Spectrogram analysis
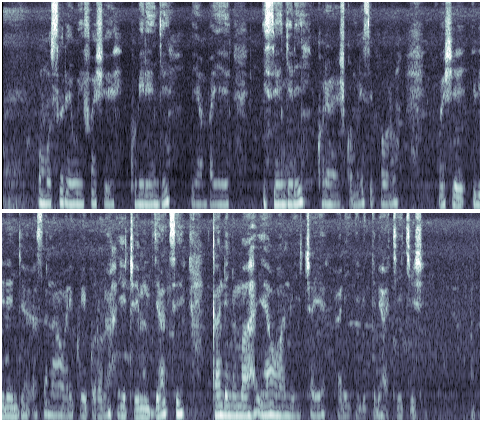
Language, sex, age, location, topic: Kinyarwanda, male, 18-24, Huye, health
